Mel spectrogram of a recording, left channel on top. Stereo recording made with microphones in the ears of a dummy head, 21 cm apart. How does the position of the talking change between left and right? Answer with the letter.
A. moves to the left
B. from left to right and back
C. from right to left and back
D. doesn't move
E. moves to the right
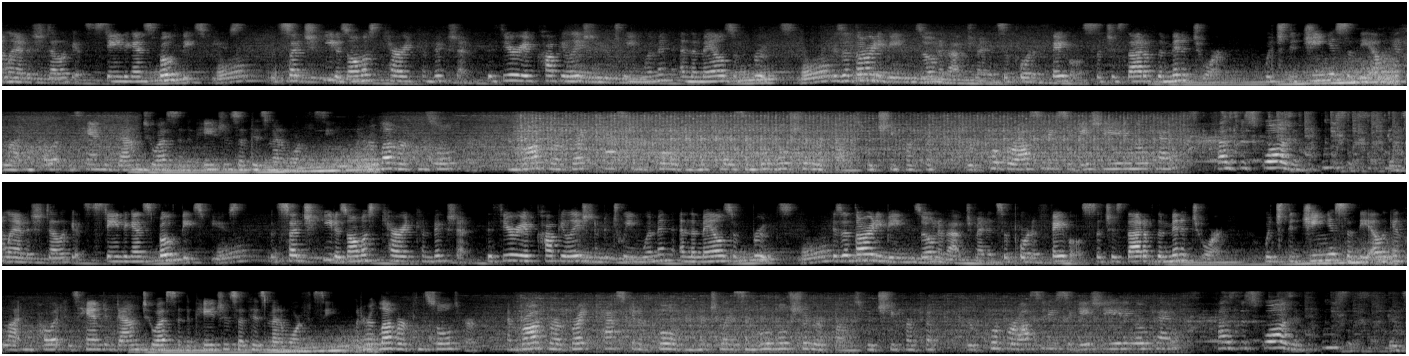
A.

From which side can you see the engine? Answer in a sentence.
In this clip you hear the engine on the left.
